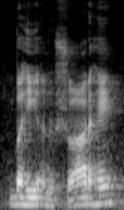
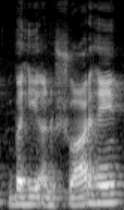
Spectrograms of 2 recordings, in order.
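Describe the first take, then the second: No difference in how they are said.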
